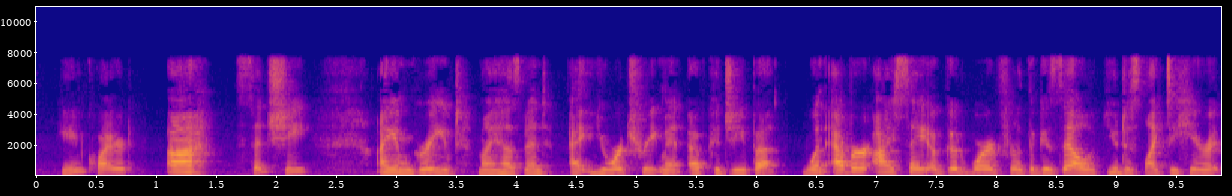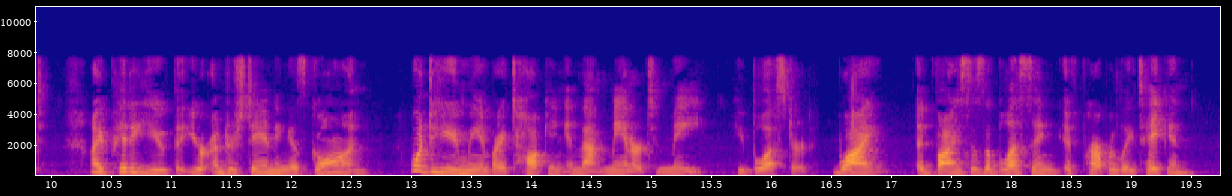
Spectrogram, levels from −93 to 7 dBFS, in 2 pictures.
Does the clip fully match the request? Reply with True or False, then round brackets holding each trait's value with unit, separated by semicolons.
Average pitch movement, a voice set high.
True (3.0 semitones; 210 Hz)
